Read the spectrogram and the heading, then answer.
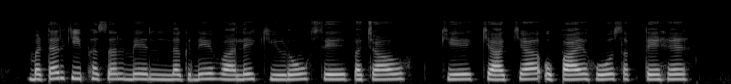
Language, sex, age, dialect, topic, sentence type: Hindi, female, 18-24, Garhwali, agriculture, question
